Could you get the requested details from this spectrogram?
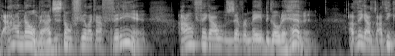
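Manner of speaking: high, put-on voice of misgiving; imitated doubting robber. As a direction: act out unease in a high pitch.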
